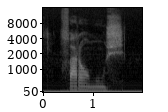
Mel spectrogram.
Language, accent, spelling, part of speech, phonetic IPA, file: Persian, Iran, فراموش, adjective, [fæ.ɹɒː.múːʃ], Fa-فراموش.ogg
- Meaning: forgotten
